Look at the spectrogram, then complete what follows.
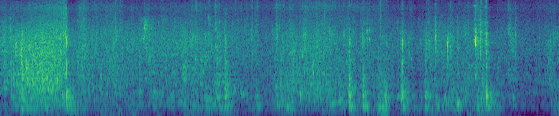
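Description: Wind and water noise on a small boat at sea, with a louder gust in the first half-second and scattered light knocks and clicks throughout, while a heavy overhead fishing reel is cranked in against a hooked fish.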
